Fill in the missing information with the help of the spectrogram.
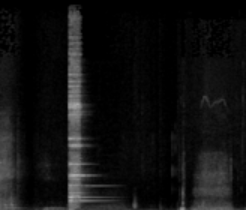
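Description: Two beer glasses filled with peanut butter cream blonde ale clink together once in a bright toast, the ring fading over about half a second, followed by a soft thud and some shuffling noise.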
